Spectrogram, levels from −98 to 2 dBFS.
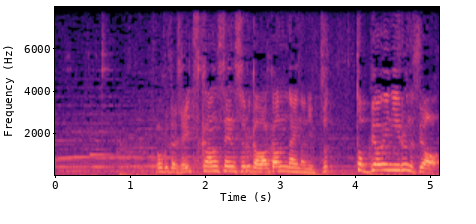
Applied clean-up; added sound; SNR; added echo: none; none; none; none.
